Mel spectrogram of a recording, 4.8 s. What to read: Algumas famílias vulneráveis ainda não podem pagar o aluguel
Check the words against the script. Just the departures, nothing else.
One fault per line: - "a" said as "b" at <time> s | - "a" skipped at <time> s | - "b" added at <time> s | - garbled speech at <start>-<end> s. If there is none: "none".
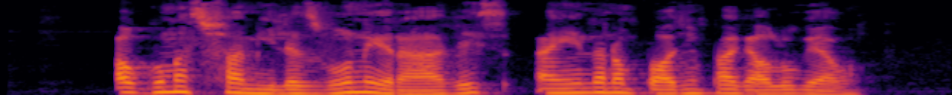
none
